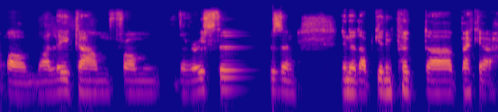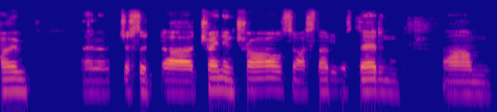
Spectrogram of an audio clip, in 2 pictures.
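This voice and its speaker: A young New Zealand man in his twenties, a rugby league player answering interview questions in a halting, casual way with many pauses and restarts. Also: medium pitch, darkish tone, no echo, low-quality recording.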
